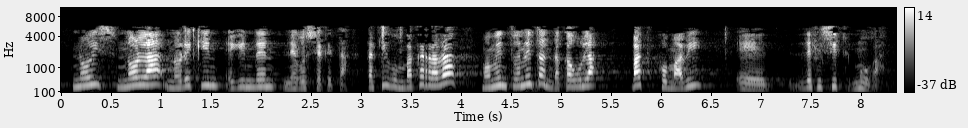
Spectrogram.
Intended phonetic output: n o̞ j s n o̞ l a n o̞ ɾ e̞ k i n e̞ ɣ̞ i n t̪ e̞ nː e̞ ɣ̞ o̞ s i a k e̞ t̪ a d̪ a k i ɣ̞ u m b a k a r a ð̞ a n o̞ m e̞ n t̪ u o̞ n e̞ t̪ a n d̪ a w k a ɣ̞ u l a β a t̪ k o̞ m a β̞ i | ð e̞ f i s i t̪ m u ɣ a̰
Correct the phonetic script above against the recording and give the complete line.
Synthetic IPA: n o̞ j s n o̞ l a n o̞ ɾ e̞ k i n e̞ ɣ̞ i n d̪ e̞ nː e̞ ɣ̞ o̞ s i a k e̞ t̪ a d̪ a k i ɣ̞ u m b a k a r a ð̞ a m o̞ m e̞ n t̪ u o̞ n e̞ t̪ a n d̪ a w k a ɣ̞ u l a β a t̪ k o̞ m a β̞ i | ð e̞ f i s i t̪ m u ɣ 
